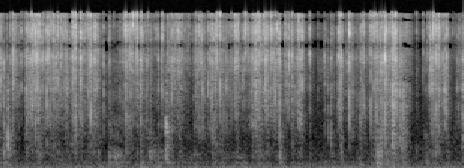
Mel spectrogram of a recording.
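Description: A small, thin sheet of brown kraft honeycomb packing paper lying on a desk is pressed, folded and crumpled flat by bare fingertips while wrapping, with other packing items nearby left untouched. A steady stream of bright, dry crinkling and crushing crackles runs throughout, with short sharp peaks over a faint low rumble.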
